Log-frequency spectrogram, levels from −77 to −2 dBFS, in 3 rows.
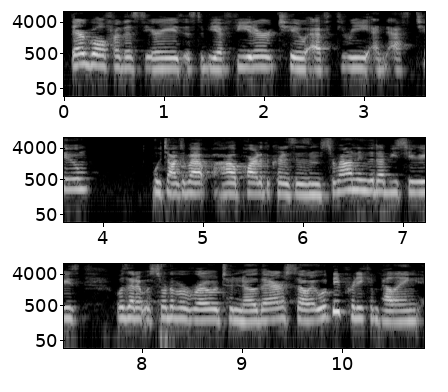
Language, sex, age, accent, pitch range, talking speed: English, female, 20-39, American, 180-215 Hz, 240 wpm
